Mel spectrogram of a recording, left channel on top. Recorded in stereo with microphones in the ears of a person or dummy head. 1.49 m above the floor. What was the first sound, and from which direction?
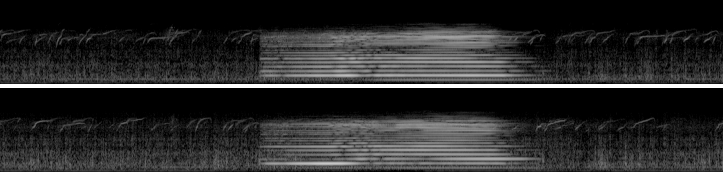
A violin, 10° left (ahead or behind).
